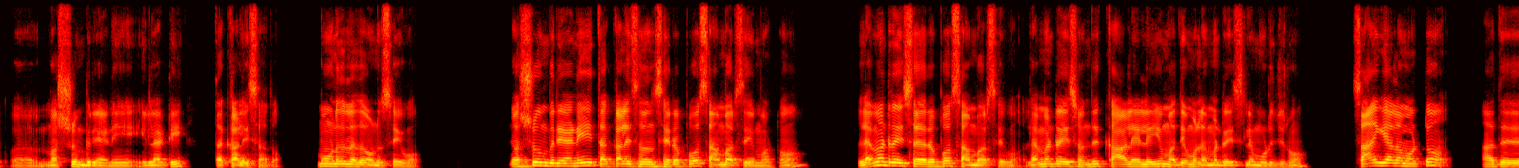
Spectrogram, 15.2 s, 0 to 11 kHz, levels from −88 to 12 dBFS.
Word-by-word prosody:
ம - - -8 0.3
மஷ்ரூம் 110 +3 +1
பிரியாணி, 95 -1 +1 0.2
இல்லாட்டி 100 -1 +1 0.4
தக்காளி - - +1
சாதம். - - -8 0.4
3துல 155 -3 +3
ஏதோ 130 - +3
ஒண்ணு 105 -2 0
செய்வோம். 90 0 -4 0.9
மஷ்ரூம் 185 +8 +3
பிரியாணி, 170 +1 +3 0.2
தக்காளி 155 +1 +2
சாதம் 145 -2 +1
செய்யுறப்போ 140 +3 +1
சாம்பார் 120 +2 +1
செய்ய 95 -1 +1
மாட்டோம். 90 +6 -6 0.7
லெமன் 220 +1 +3
ரைஸ் 185 -3 +3
செய்யுறப்போ 140 +2 +3
சாம்பார் 110 -3 +1
செய்வோம். 90 - -5
லெமன் 150 +5 0
ரைஸ் 145 -1 +2
வந்து 140 +4 0
காலையிலேயும், 140 +3 +2
மதியமும் 125 +2 0
லெமன் 110 0 0
ரைஸ்லேயே 105 +2 -2
முடிஞ்சிடும். 95 +6 -5 0.6
சாயங்காலம் 185 +1 +3
மட்டும் 195 +6 -1 0.5
அது 135 0 +1
140 Hz, 135 wpm, -22 LUFS, 110-155 Hz, 0.9 s, 3துல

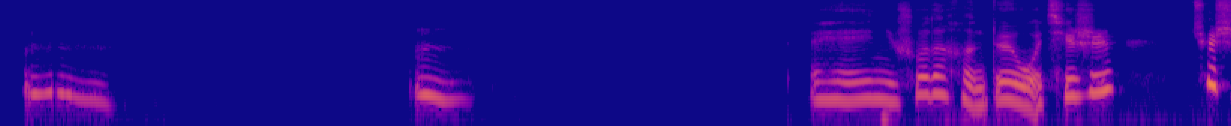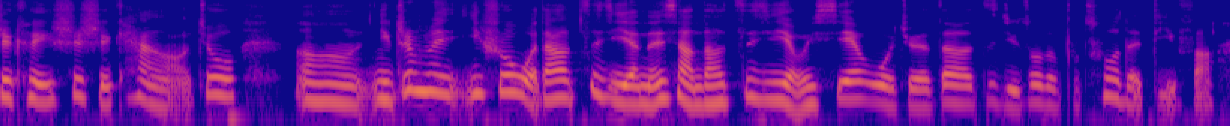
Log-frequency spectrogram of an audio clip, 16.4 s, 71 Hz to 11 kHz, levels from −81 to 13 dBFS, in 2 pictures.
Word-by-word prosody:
嗯。 260 - -11 2.0
嗯。 225 -5 -7 2.3
诶， 210 +1 -6
你 210 -2 -6
说 255 +6 -3
得 260 -1 -2
很 190 -8 -6
对， 210 +2 -1
我 175 -3 0
其 240 +6 -3
实 280 +5 -1 0.5
确 385 - +4
实 235 -10 +4
可 225 0 -3
以 190 0 +3
试 240 +4 -3
试 175 -6 -2
看 215 -1 -3
啊， 155 - -6
就 250 -2 +2 0.4
呃， 195 -3 0
你 215 0 +2
这 300 +8 +2
么 290 -1 +6
一 265 0 -1
说， 280 0 +3
我 270 - +5
倒 220 +1 +5
自 255 +4 -3
己 195 - -2
也 180 -1 +7
能 180 +4 +4
想 215 -6 +4
到 180 +2 +2
自 230 +5 -5
己 210 -1 -2
有 170 -5 +4
一 - - +1
些 215 +4 +2
我 190 -5 +1
觉 155 0 -1
得 185 +2 +2
自 190 +3 -13
己 160 -3 -3
做 185 +5 -3
的 170 - -4
不 155 - -20
错 235 +7 -4
的 180 - -3
地 260 +3 -11
方。 - - -7
210 Hz, 185 characters per minute, -32 LUFS, 185-245 Hz, 2.3 s, 也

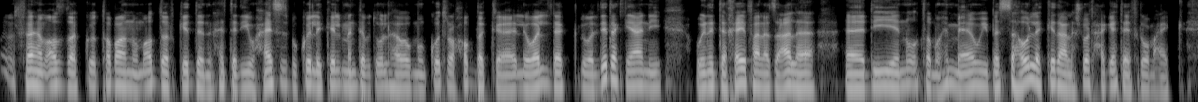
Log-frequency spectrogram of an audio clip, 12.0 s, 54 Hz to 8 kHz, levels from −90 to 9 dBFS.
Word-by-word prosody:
فاهم 130 -3 +3
قصدك 125 -2 0
طبعًا 125 -1 0
ومقدّر 120 +2 -1
جدًا 120 -1 +1
الحتّة 105 +1 -4
دي 115 +2 -3
وحاسس 130 +4 +2
بكلّ 125 0 -1
كلمة 125 0 -1
أنتَ 115 -1 -2
بتقولها، 115 +1 -4
ومن 110 -1 -2
كتر 120 +2 -3
حبّك 115 -1 -3
لوالدك 110 +3 +2
لوالدتك 145 +8 +1
يعني، 120 -2 +2 0.3
وإن 115 +1 0
أنتَ 120 -1 +1
خايف 130 +5 +4
على 115 -2 +3
زعلها، 110 -2 +2 0.5
دي 120 +2 0
نقطة 125 -1 -4
مهمّة 110 +2 -3
أوي 120 0 -1
بس 115 +1 0
هاقول 140 +8 +3
لك 140 -4 +2
كده 135 -3 +2
على 105 -3 +1
شوية 140 +6 -1
حاجات 125 0 -4
هيفرقوا 105 0 -3
معاك، 90 -2 -11
120 Hz, 180 wpm, -25 LUFS, 110-125 Hz, 0.5 s, خايف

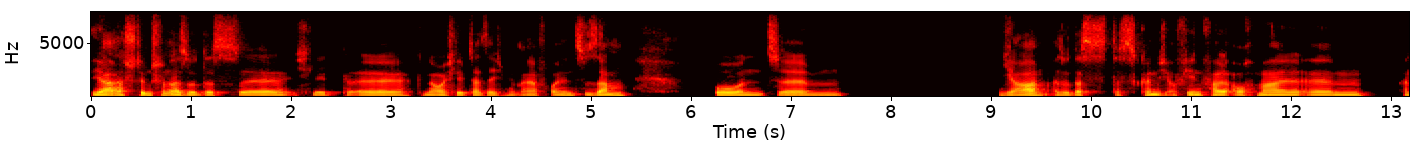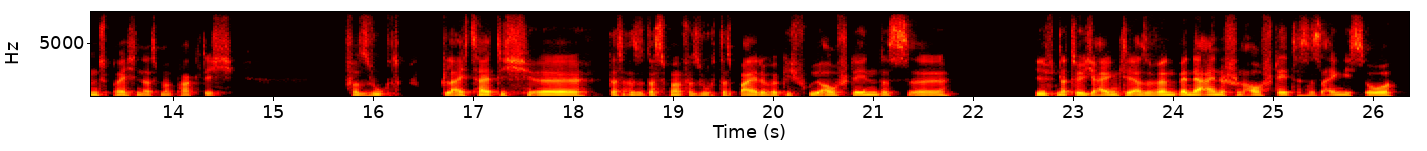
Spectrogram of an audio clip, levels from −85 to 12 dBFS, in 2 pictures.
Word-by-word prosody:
Ja, 115 +10 +5
stimmt 145 -4 0
schon. 140 -3 -3
Also, 100 -2 +3
das 95 0 -4
äh, 95 0 +1
ich - - -21
lebe 90 -2 -2
äh, - - -35
genau, 90 -3 -2
ich 90 - -13
lebe 90 0 -1
tatsächlich 90 0 -4
mit 90 - -11
meiner 85 0 -5
Freundin 115 +3 -5
zusammen. 115 +2 -1 0.8
Und, 90 -2 +1
ähm 85 0 -2 1.5
ja, 95 +9 +3
also, 90 0 -4
das 95 +1 -4
das 95 -1 -10
könnte 110 -2 0
ich - - -12
auf - - -13
jeden 100 -2 +1
Fall 95 -2 +2
auch 100 +5 -4
mal, 105 -1 +1
ähm, 100 0 -1 0.3
ansprechen, 100 -1 -3
dass 85 0 -6
man 85 -1 -8
praktisch - - -8 1.1
Versucht 95 +2 -4 0.4
gleichzeitig, 95 0 +1
äh, 95 -1 +6 0.2
dass - - -3
also, 90 -3 -4
dass 90 +1 -3
man 85 -1 +1
versucht, 90 +1 -8
dass - - -5
beide 90 +1 +2
wirklich 90 -1 -4
früh 95 -1 0
aufstehen. 100 -1 +2
Das, 95 0 -3
äh, 90 +1 0 0.9
hilft 100 -1 +2
natürlich 90 -2 +2
eigentlich. 95 +4 +3
Also, 95 +1 +2
wenn 95 -1 +5
wenn 95 0 +6
der 95 - +7
eine 100 0 +3
schon 100 - -7
aufsteht, 105 0 0
ist 105 -1 -10
es 95 - -5
eigentlich 95 0 -3
so 95 0 +3
95 Hz, 145 wpm, -26 LUFS, 90-100 Hz, 1.5 s, der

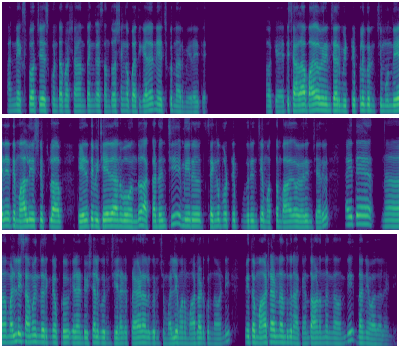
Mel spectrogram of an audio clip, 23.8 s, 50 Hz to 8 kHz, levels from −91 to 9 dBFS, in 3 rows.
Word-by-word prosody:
అన్నీ 150 +2 -11
ఎక్స్‌ప్లోర్ 160 +2 0
చేసుకుంటా, 150 -1 0
ప్రశాంతంగా 145 0 -6
సంతోషంగా, 145 +1 -7
బ్రతికెడం 140 +4 -2
నేర్చుకున్నారు 145 -3 -5
మీరైతే. 125 +1 -12 1.3
ఓకే. 135 0 -12
అయితే 130 +4 -6
చాలా 150 0 +5
బాగా 155 +2 +6
వివరించారు. 155 -1 +3
మీ 140 - 0
ట్రిప్పుల 150 +2 -1
గురించి 150 -1 -4
ముందు 145 +1 -3
ఏదైతే 170 +1 +3
మాల్‌దివ్స్ 160 +2 +5
ట్రిప్స్‌లో 160 -1 +3 0.5
ఏదైతే 155 +3 +5
మీకు 155 -1 +2
చేదు 165 +1 +7
అనుభవం 155 -1 +3
ఉందో, 160 +6 -1
అక్కడి 155 0 -2
నుంచి 160 +7 -5 0.2
మీరు 165 -1 +3 0.3
సింగపూర్ 165 +1 0
ట్రిప్ 160 -1 -6 0.2
గురించి 150 +1 -3
మొత్తం 140 +2 -6
బాగా 145 +1 0
వివరించారు. 145 +2 -3 0.4
అయితే 205 +2 +2 0.6
ఆహ్, 160 0 0
మళ్ళీ 175 +5 +5
సమయం 165 +1 +1
దొరికినప్పుడు 155 -1 0
ఇలాంటి 145 0 -1
విషయాల 155 +2 -1
గురించి, 140 -1 -5
ఇలాంటి 140 0 -5
ప్రయాణాల 145 +1 +1
గురించి, 140 -1 -6
మళ్ళీ 145 +3 +2
మనం 135 -1 -9
మాట్లాడుకుందాం 135 -1 -4
అండి. 180 +9 -11 0.3
మీతో 155 0 +3
మాట్లాడినందుకు 155 0 +2
నాకు 135 0 -9
ఎంత 140 - -8
ఆనందంగా 140 -1 -8
ఉంది. 195 +10 -4 0.2
ధన్యవాదాలండి. 120 -5 -9
150 Hz, 140 wpm, -27 LUFS, 140-160 Hz, 1.3 s, చేదు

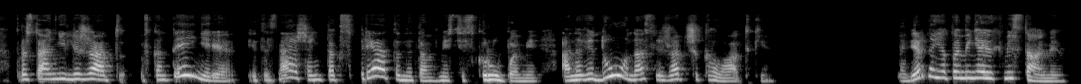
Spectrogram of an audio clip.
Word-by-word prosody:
Просто 235 0 0
они 250 +1 +1
лежат 235 -3 +2 0.2
в - - -13
контейнере, 210 - +1
и, 190 - -8
ты 185 - -8
знаешь, 270 - -3
они 210 0 -2
так 215 0 -4
спрятаны 250 - +1
там, 170 -2 -4
вместе 180 +2 -5
с - - -10
крупами, 155 -8 +1 0.2
а 180 - +1
на 210 +2 +4
виду, 250 - +4
у - - -2
нас 225 +2 -2
лежат 225 +5 -2
шоколадки. 155 -6 -6 1.2
Наверно, 290 - 0
я 315 -3 +1
поменяю 295 0 +4
их 270 +1 -11
местами. 150 - -1
215 Hz, 150 wpm, -19 LUFS, 180-260 Hz, 1.2 s, на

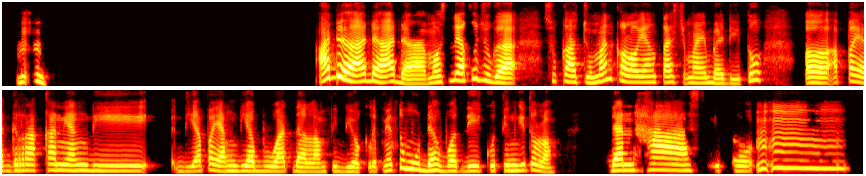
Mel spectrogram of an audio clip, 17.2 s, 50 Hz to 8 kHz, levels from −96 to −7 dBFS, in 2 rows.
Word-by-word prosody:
Hmm. 200 +2 -4 2.8
Ada 250 - +8
ada 235 -2 +3 0.2
ada. 150 - +1 0.2
Mostly 230 +7 -1
aku 325 +6 -3
juga 195 -10 +4 0.2
suka, 230 -3 +1
cuman 225 +11 -1
kalo 215 -6 +2
yang 200 0 -2
Touch 200 -3 -3
My 180 -1 -2
Body 160 -2 -5
itu, 265 +4 -4 0.5
eee, 185 -1 +5
apa 190 +5 -7
ya, - - -2
gerakan 195 +2 -3
yang 195 0 -1
di 190 0 -7 0.7
di 165 +1 -12
apa 180 +3 -2
yang 175 +1 -2
dia 175 -2 +1
buat 165 -1 -2
dalam 155 -1 -4
video 155 -1 -5
klipnya 180 +4 -8
itu 240 - -13
mudah 200 -4 0
buat 180 0 -1
diikutin 180 +2 -4
gitu 200 +1 -3
loh 145 -5 -2 0.6
dan 195 0 +3
khas 200 -2 +2 0.2
gitu 175 - -8
mhm. 265 -1 -5
195 Hz, 135 wpm, -22 LUFS, 175-230 Hz, 2.8 s, Ada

